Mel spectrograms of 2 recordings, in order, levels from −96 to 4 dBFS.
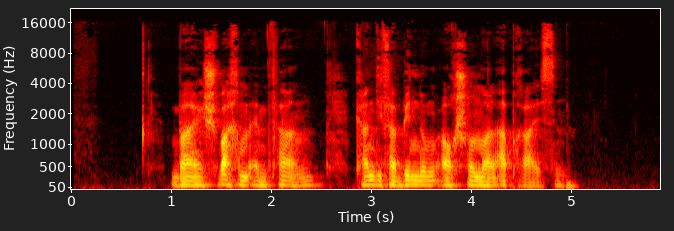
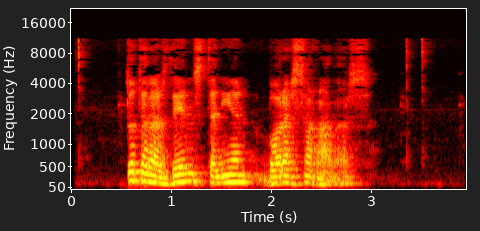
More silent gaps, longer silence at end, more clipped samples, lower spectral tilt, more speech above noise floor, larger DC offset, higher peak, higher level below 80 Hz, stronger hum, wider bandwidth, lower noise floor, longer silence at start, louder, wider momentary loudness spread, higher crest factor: neither; second, 0.85 s vs 1 s; neither; about the same, -5.5 dB/octave vs -6 dB/octave; first, 47 dB vs 32 dB; neither; about the same, -6 dBFS vs -6 dBFS; first, -50 dBFS vs -62 dBFS; neither; first, 16.5 kHz vs 11.5 kHz; first, -74 dBFS vs -53 dBFS; first, 0.7 s vs 0.55 s; second, -27 LUFS vs -22 LUFS; first, 19 LU vs 13 LU; first, 24 dB vs 16 dB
